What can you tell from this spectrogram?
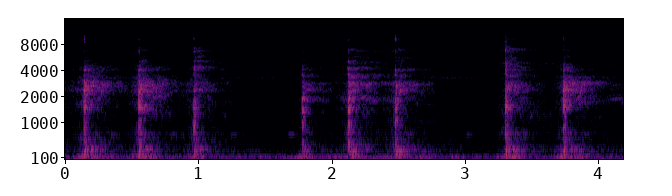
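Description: Long-tailed macaque chewing soft, ripe mango with wet smacking clicks of the mouth, about two a second, some coming in quick pairs.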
